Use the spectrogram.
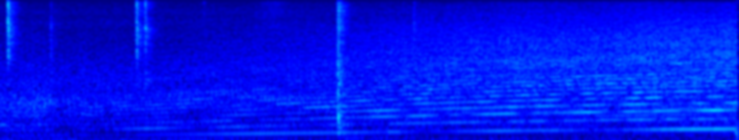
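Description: A car engine in a video game drives along at an easy pace, its tone rising and falling through gear changes with smooth revving sweeps, fairly quiet overall, with a single sharp click partway through.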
